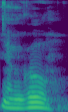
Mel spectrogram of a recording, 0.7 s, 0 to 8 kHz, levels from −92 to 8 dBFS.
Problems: none marked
